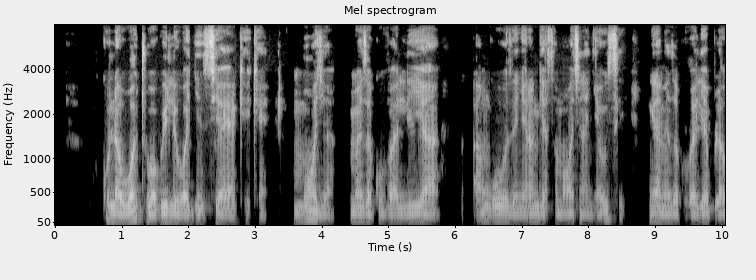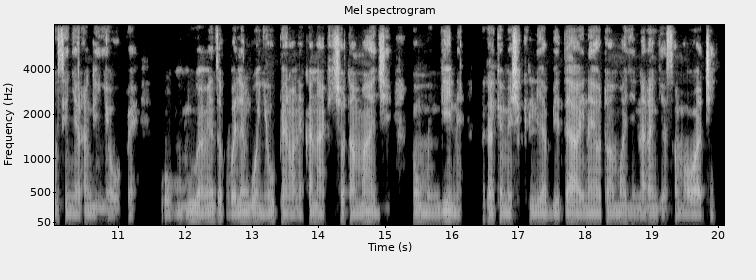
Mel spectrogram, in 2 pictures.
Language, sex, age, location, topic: Swahili, male, 18-24, Kisii, health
